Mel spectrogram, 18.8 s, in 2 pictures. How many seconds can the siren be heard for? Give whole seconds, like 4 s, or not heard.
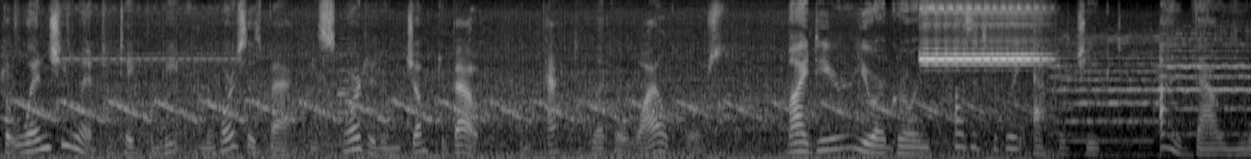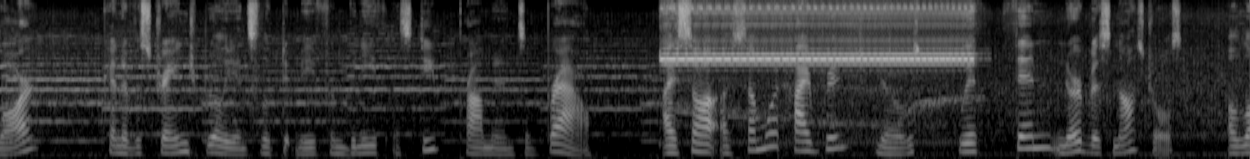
17 s.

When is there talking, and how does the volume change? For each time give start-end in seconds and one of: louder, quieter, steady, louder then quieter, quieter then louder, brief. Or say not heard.
0.0-18.7 steady.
